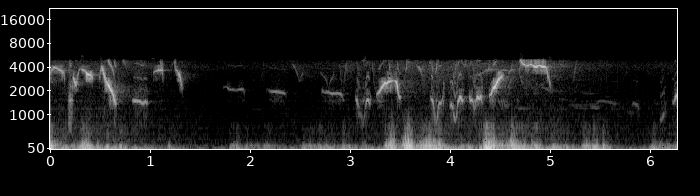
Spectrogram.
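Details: Busy, varied whistling from a Grey shrike-thrush in spring in Australia, with looping slurs, short level notes and rising sweeps packed closely together, over heavy low rumbling noise.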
